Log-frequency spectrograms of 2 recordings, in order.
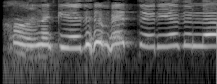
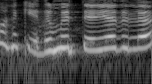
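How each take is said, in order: First: Breaking into tears. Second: Said in the usual way. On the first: Acted. Woman to her friend, sobbing the repeat. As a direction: let the question crack into crying.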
